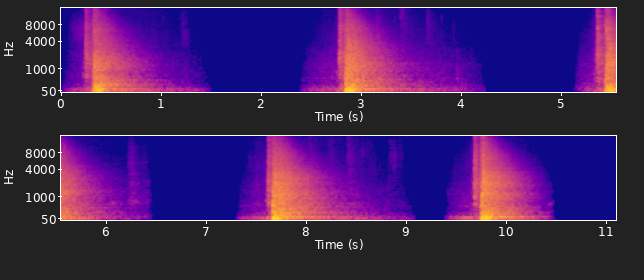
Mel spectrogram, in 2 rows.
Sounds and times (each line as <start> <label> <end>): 0.0 door wood front apartment ext enclosed courtyard slam 1.5
2.5 door wood front apartment ext enclosed courtyard slam 4.2
5.2 door wood front apartment ext enclosed courtyard slam 6.4
7.4 door wood front apartment ext enclosed courtyard slam 10.5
